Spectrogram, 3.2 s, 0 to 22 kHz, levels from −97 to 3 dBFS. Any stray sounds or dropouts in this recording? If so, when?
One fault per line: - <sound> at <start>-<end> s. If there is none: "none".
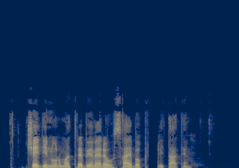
- dropout at 2.0-2.1 s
